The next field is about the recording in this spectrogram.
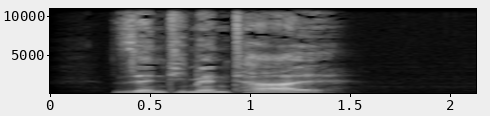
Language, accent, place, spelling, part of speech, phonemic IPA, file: German, Germany, Berlin, sentimental, adjective, /ˌzɛntimɛnˈtaːl/, De-sentimental.ogg
- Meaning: sentimental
